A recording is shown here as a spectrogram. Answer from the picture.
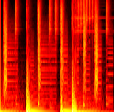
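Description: Instrumental trap-style hip-hop beat: heavy sub-bass and drum-machine kicks with falling pitch under ticking hi-hats. A little past halfway the whole beat cuts out for an instant, then comes back in on a kick.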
